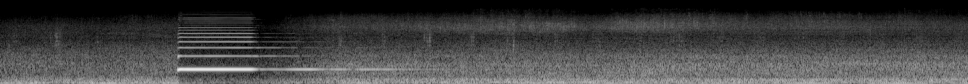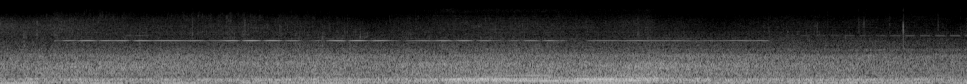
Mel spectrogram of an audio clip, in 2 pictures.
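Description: A diesel train sounds one short, loud single-note horn blast about two seconds in. Its engine then runs steadily as it draws slowly toward the platform, and a thin high tone joins in past the middle.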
